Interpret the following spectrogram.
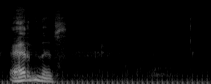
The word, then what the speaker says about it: Ernest: Eu me lembro que tanto o Moisés como o Ernest, na verdade a forma de pronunciar é esta, Ernest, eles tinham conseguido manusear os equipamentos de física experimental que existiam no colégio.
